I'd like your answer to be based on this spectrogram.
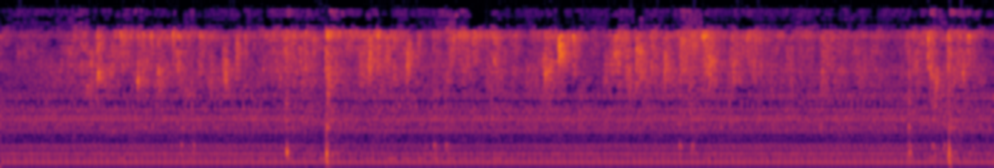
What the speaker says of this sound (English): So I'm going to take my chicken out and I'm going to wash it.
